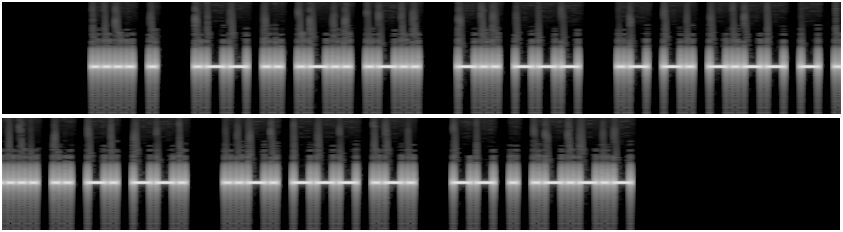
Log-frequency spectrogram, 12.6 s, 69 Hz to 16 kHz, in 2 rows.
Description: Morse code, heard as a keyed tone, about 28 wpm, 700 Hz. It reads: HE WILL DO ANYTHING FOR ME.
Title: Sentences from Top 1000 Words 28wpm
